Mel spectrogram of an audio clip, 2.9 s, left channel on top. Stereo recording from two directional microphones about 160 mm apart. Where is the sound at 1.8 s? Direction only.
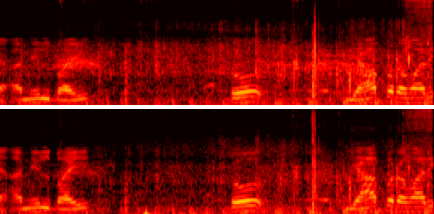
40° left (ahead or behind).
